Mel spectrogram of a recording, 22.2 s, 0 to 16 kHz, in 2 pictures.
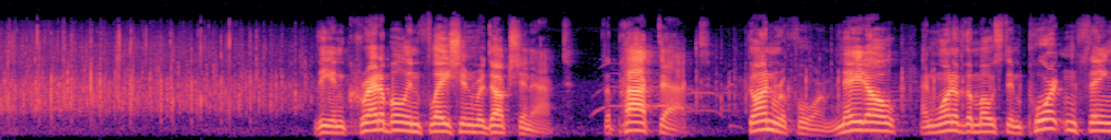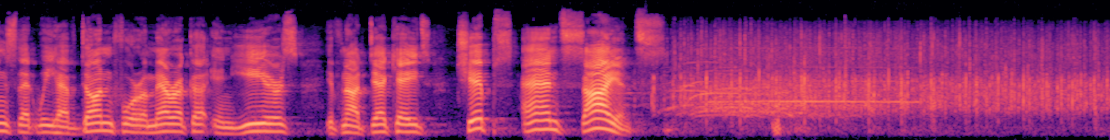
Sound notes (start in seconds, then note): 6.0 applause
